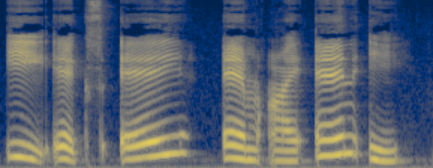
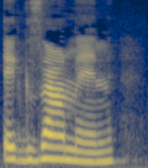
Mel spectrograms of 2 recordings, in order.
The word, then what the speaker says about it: examine: فعل اول E X A M I N E به معنی چک کردن یا امتحان کردن تلفظ صحیح examine examine غلطه به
